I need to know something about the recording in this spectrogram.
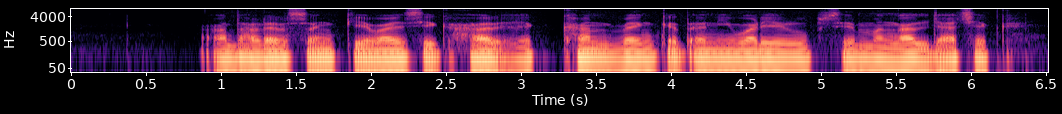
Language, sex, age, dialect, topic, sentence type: Magahi, male, 36-40, Northeastern/Surjapuri, banking, statement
